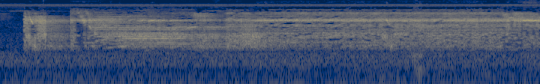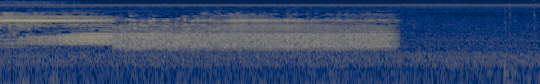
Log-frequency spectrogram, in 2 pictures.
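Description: Chinese Bandai Black Spark Lens toy transformation device playing its Glitter Tiga finishing-move sound effect through its small built-in speaker: a music-like electronic effect, thin and without bass. It is loudest a little past the middle and cuts off sharply about two seconds before the end.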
